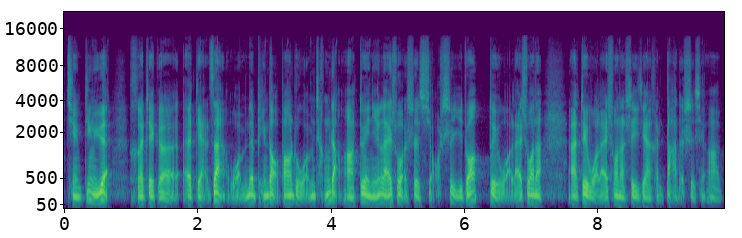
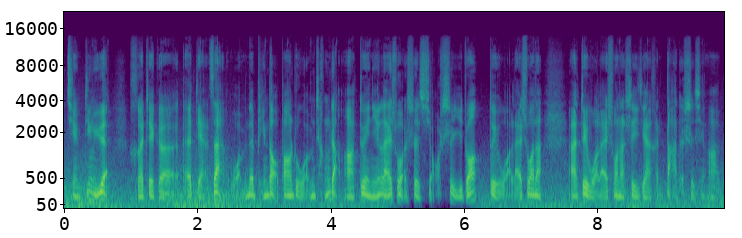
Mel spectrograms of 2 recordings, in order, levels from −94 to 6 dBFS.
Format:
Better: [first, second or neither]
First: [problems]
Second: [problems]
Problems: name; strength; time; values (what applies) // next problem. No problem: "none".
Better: first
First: none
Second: wind noise on the microphone; occasional gusts; until 5 s and from 6 s on; 20 dB below the speech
